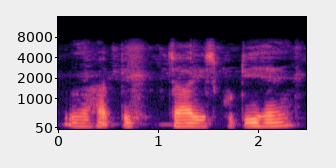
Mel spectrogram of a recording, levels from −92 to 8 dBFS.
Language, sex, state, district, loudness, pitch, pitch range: Hindi, male, Jharkhand, Deoghar, -19 LUFS, 110 Hz, 105-125 Hz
